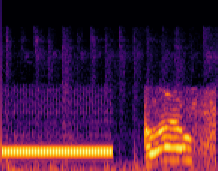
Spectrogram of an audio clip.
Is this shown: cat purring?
no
